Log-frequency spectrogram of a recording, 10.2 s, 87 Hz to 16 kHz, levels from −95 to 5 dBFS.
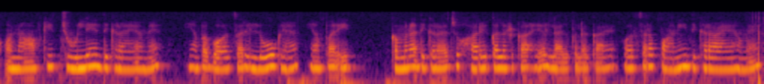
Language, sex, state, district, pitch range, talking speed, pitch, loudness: Hindi, female, Maharashtra, Pune, 230-255 Hz, 220 wpm, 240 Hz, -26 LUFS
